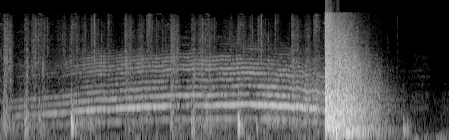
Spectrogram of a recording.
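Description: A held tone rises slowly for about three seconds, with faint clicks along the way. It is cut off by a single very loud gunshot that rings out in the room.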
